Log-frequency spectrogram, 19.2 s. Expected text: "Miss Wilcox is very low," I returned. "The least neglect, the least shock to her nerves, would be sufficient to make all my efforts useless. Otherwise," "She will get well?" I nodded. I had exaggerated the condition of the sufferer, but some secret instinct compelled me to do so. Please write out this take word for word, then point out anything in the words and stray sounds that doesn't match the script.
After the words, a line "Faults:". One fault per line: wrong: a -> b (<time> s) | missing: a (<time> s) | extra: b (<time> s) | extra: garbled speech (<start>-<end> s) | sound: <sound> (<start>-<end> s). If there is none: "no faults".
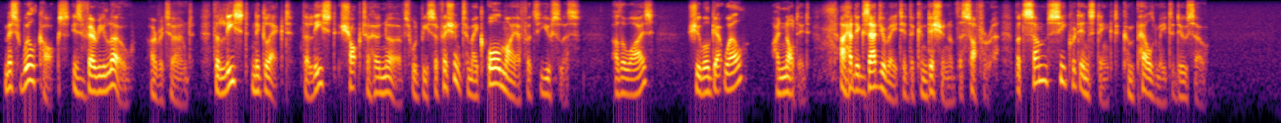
"Miss Wilcox is very low," I returned. "The least neglect, the least shock to her nerves, would be sufficient to make all my efforts useless. Otherwise," "She will get well?" I nodded. I had exaggerated the condition of the sufferer, but some secret instinct compelled me to do so.
Faults:
no faults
